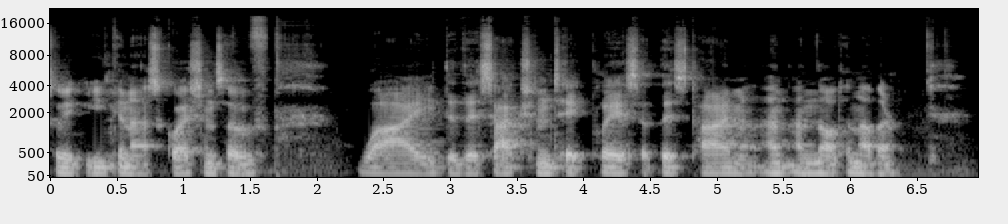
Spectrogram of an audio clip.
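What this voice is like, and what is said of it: Northern Irish Belfast accent. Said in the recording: “as you may hear from, from my accent, uh, I'm from Belfast”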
